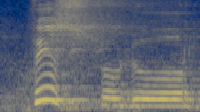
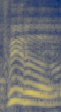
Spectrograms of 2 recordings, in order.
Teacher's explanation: Cirinya alnya itu l-nya itu lamnya enggak kedengaran bunyinya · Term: Alsamsiyah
